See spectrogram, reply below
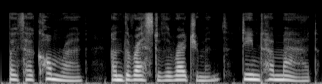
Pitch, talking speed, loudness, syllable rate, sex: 200 Hz, 225 wpm, -16 LUFS, 6.2 syllables/s, female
